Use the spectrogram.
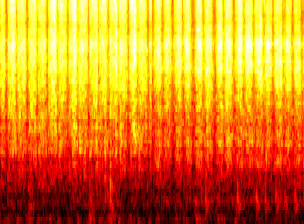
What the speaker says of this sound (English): because you're only using a small section of the sandpaper to sand one specific area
